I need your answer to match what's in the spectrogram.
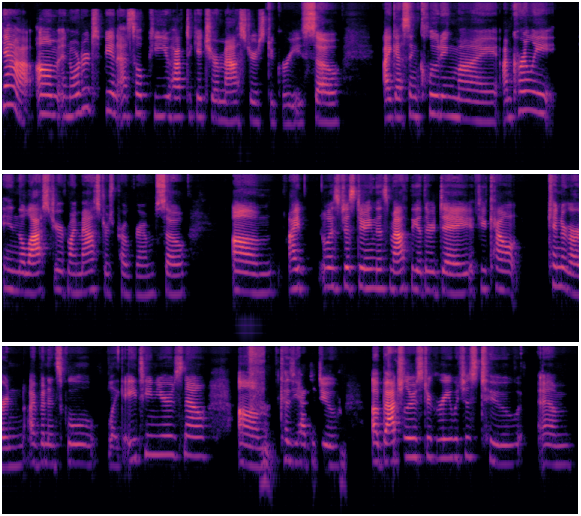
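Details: Adult woman speaking; Normal fluent speech.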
